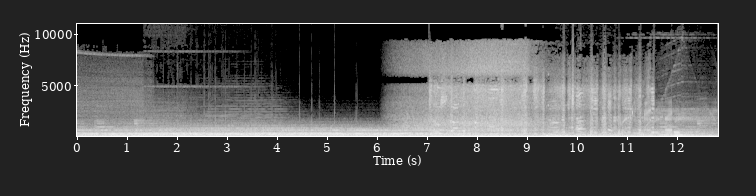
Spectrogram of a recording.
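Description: Cinematic intro music: a sustained low drone with held tones, a hissing whoosh swelling in about halfway through, then a rapid run of sharp clicks and hits near the end.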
